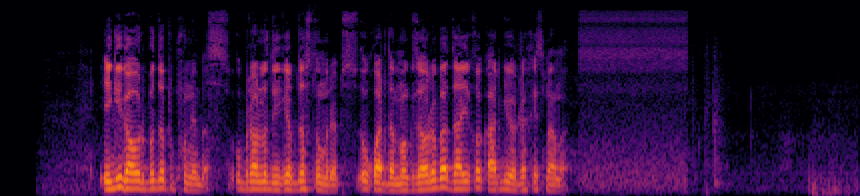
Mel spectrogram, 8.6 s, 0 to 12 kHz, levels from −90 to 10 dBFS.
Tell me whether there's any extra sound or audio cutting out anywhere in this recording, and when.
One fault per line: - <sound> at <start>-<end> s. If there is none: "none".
none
